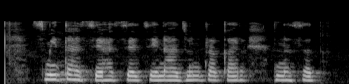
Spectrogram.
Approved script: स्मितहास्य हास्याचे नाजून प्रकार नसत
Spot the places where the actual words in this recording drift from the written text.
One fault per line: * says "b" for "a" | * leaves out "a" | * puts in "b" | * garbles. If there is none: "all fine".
all fine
